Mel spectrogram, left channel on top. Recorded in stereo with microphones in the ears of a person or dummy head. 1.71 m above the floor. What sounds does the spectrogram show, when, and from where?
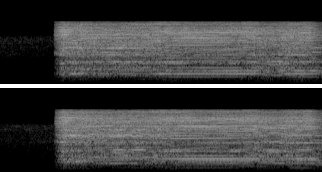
0.5 s hammering: 70° left (ahead or behind), 3.5 m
